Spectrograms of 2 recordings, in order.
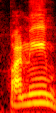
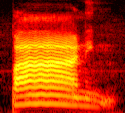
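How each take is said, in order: First: The stress is on the last syllable. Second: The stress is on the first syllable. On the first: The speaker calls it right. "porque el acento va aquí en la I" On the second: The speaker calls it wrong. "perdón"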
